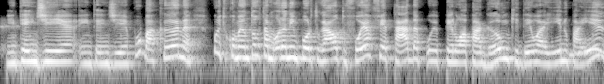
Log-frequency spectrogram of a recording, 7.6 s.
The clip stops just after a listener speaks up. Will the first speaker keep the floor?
No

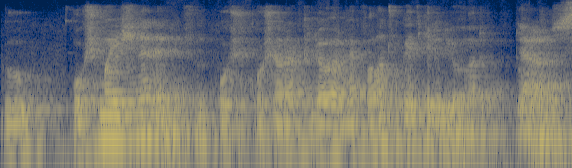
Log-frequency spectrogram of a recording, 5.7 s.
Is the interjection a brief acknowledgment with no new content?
No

